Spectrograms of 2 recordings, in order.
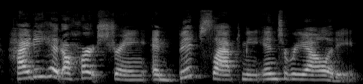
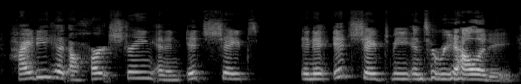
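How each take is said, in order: First: "bitch slapped" said clearly as written; correct reading. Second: "an itch shaped" read where "bitch slapped" was written; misreading the quote. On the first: Host rereads the fan's post, now correctly. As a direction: reads "bitch slapped me into reality" right this time. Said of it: "Let me start again". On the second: Host misreads a fan's post aloud, stumbling. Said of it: "I'm ruining the sentence. Let me start again". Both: Real, not acted.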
